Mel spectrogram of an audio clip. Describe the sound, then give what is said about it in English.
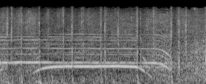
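An audience at an awards show for new artist of the year applauds and cheers. Dense clapping and crowd noise fill the whole two seconds, and a sustained high whistle-like tone bends down and back up over it. “I think they deserve a round of applause.”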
